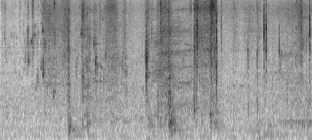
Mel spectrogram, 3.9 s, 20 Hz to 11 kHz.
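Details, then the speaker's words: 1957 Chevy big-window V8 pickup being refilled with coolant, radiator level low; irregular bubbling and gurgling bursts as the system takes coolant and purges air. "i wish you could have heard it gurgling the whole thing was going like give me a drink i'm porched and it was gurgling maybe it'll gurgle for us again that was a happy sound coming from this motor"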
